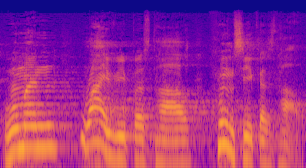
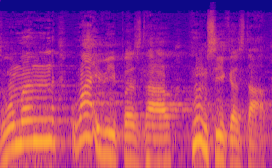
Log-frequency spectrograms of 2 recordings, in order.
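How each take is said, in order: First: Slow, low biblical cadence for Jesus; solemn scripture voice, low and unhurried; Jesus quoted. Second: Jesus quoted. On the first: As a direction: intone the King James words slowly and gravely. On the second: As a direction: read it like scripture, grave and slow. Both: Acted. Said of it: "So he says".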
